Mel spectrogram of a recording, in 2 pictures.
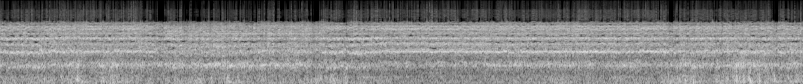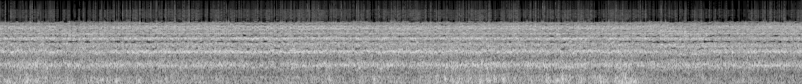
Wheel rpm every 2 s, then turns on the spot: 220, 220, 230, 230, 230, 230, 240, 230.
none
